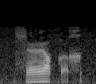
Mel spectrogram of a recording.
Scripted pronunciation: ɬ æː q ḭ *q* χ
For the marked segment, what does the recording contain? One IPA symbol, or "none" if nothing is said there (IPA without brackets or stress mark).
none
